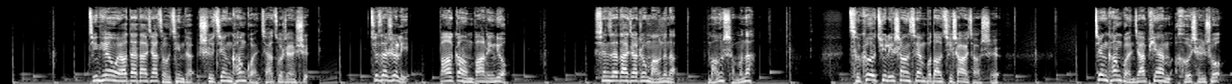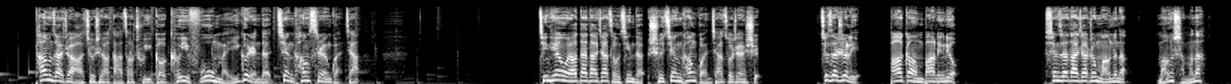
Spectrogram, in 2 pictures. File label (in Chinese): 男 UP主 素人 医疗管家; up主解说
